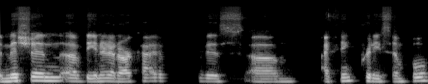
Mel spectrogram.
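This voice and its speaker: With a Californian accent, a man's fairly high voice has a bright, sharp tone and monotone, flat intonation, heard as a dry, close sound with no echo. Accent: General American (Californian). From US West Coast, San Francisco Bay Area. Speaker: archive and data services director. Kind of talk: interview. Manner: deliberately slow; hesitant, many fillers.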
